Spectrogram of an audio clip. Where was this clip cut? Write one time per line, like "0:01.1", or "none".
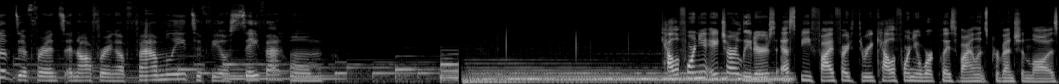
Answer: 0:04.5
